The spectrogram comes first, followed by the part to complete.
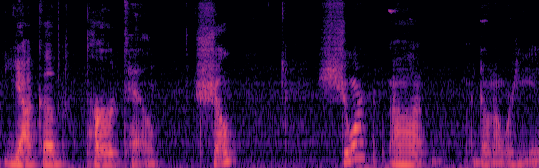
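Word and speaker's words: Jakob Pöltl: Um and yes there is no R in his name but look at the pronunciation. Yakob Pertel show.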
